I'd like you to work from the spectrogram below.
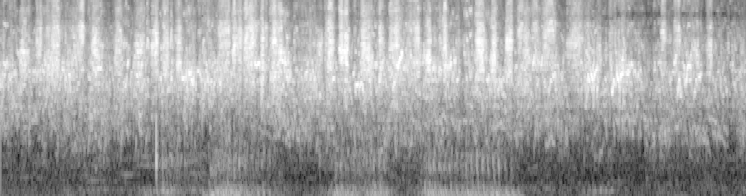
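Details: A crowded aviary of budgerigars produces an unbroken stream of chirps and chittering warbles, many birds overlapping, with a faint low thump partway through.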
